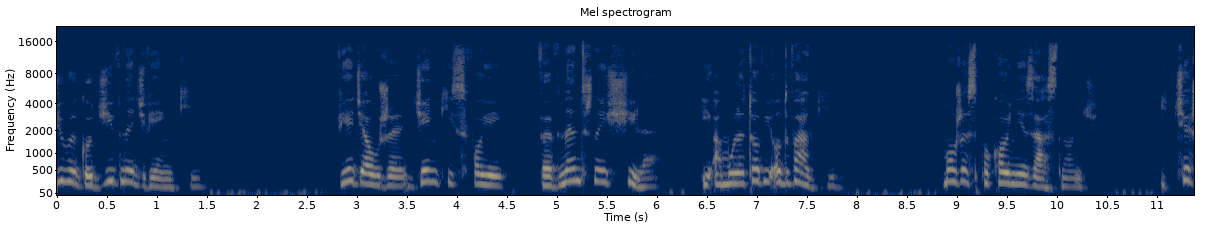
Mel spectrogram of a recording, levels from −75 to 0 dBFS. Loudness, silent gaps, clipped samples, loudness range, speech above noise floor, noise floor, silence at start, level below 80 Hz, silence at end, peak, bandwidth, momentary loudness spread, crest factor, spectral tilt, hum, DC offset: -35 LUFS; none; under 0.1%; 3 LU; 30 dB; -65 dBFS; 0 s; -72 dBFS; 0 s; -20 dBFS; 16 kHz; 16 LU; 18 dB; -3.5 dB/octave; none; under 0.1%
